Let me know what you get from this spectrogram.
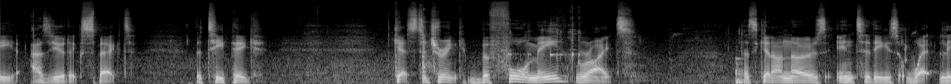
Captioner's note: pouring tea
